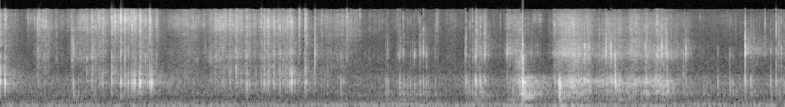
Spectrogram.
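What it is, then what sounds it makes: Puffed corn cereal balls, dry and crunchy. A handful of small, dry, crunchy, hollow-ish chocolate puffed corn cereal balls is crushed and rubbed between fingertips with long painted nails over a plastic bowl. Soft crinkling crunches and brittle crackles come in clusters, with a few sharper snaps and a bright, hissy edge. Crumbs fall into the bowl.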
